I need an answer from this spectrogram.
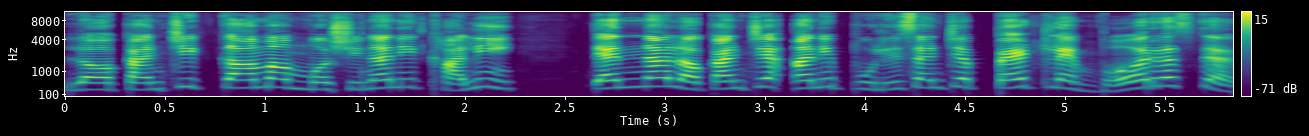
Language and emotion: Goan Konkani, angry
